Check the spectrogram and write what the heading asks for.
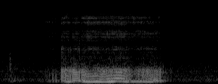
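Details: A pug napping gives a single loud, rattling snore on an in-breath lasting about one second; snoring.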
